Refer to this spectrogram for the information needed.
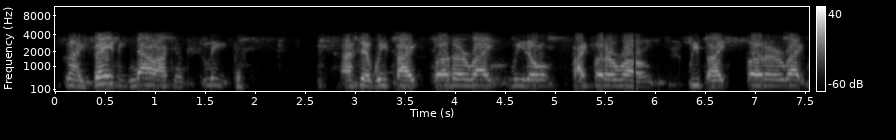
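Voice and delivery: measured rhythmic poem recital with dramatic pauses; spoken word poem. Acted. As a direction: perform it like a slam poem, savouring each line. Spoken-word love poem performance.

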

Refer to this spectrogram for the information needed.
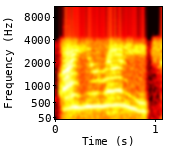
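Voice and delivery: high hyped-up call; hyped question. Retold or imitated. Organizers asking the kids if ready, high and hyped. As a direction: pump up the kids. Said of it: "they were like".

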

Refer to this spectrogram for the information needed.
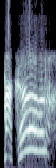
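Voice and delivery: high, loud, drawn-out Southern drawl; Southern boy. Retold or imitated. Southern boy greeting strangers in a New York bar, hammed-up drawl. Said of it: "asks the Southern boy".

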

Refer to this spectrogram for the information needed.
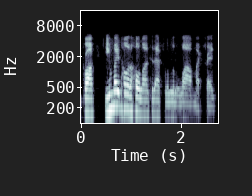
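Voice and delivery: normal talking voice

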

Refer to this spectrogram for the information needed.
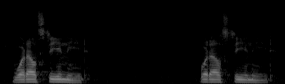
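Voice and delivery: ordinary talk

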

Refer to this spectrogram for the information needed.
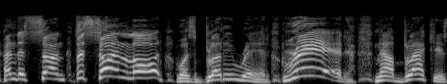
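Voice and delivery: high, loud, fervent sermon call; preacher shouting. A narrator's reading. Preacher calls to the congregation, shouting. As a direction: preach it at full force. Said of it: "the preacher shouted".

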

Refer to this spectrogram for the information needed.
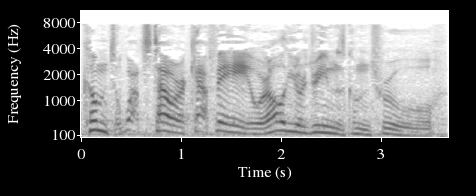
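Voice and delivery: high, slow, loud pirate voice; hammed-up pirate pitch for the café. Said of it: "Why did I sound like a pirate?".

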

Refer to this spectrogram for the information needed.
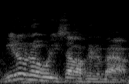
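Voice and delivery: called up loud and high to someone below; yelling up. Acted. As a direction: yell it up from a distance, stressing don't. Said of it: "The guy yells up, yells up".

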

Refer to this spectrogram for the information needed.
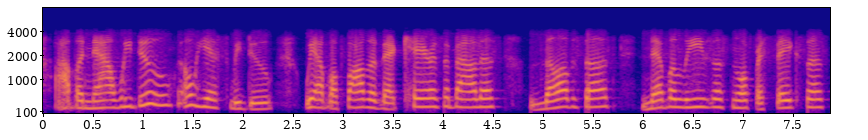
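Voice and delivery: usual speaking voice

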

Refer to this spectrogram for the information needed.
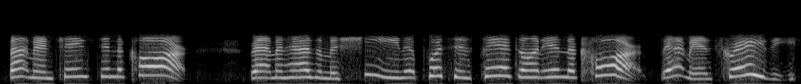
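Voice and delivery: hammed-up incredulous voice; amazed report. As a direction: blurt out an astonishing discovery. Harley amazed, telling the others.

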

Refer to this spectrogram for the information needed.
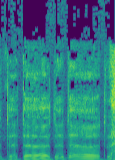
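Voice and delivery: "da, da, da, da, da" in an alternating weak-strong beat; iambic rhythm. Shown as a demonstration. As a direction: tap out "da, da, da, da, da" as iambs, every second one stressed. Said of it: "iambic pentameter".

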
